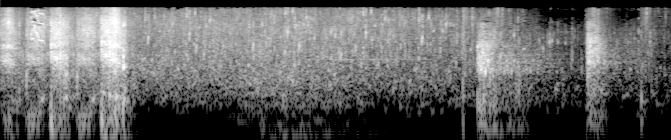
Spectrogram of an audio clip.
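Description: Water flows steadily nearby.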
